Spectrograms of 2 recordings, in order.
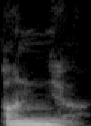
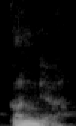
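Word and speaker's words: paññā: In Buddhism, the Pali word for it in Buddhism is panya, which is spelled P-A-N-N-A when you translate it into English text or the Roman text. Panya.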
